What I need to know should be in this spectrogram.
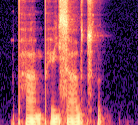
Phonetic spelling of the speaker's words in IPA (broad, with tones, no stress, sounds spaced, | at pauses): pʰ aː˨ m pʰ e˨ j s aː˨˥ w t͡sʰ ʊ˨˥ k̚ ʊ˥ k̚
